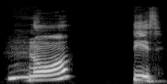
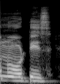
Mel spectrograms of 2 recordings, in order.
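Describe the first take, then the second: First: "notice" split into a long rising "नो", pause, then "टिस"; syllable by syllable. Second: Said in the usual way. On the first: Shown as a demonstration. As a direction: sound out "नो ... टिस" very slowly. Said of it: "दोनों को मिला देंगे तो notice". ("Notice" को तोड़कर धीरे-धीरे: नो ... टिस) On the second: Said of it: "दोनों को मिला देंगे".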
